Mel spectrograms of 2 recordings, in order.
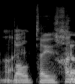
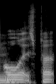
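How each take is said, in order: First: The X is spoken as the word times. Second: The X is spoken as the letter ex. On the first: "There's no times either" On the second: "X doesn't. You don't say the X"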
